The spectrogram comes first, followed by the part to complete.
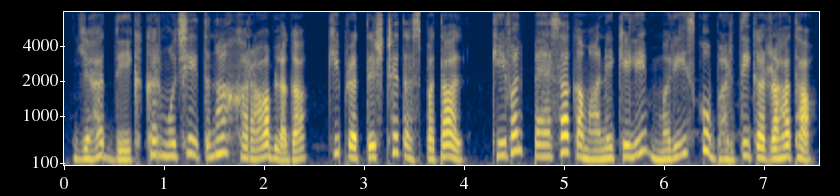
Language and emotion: Hindi, disgusted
